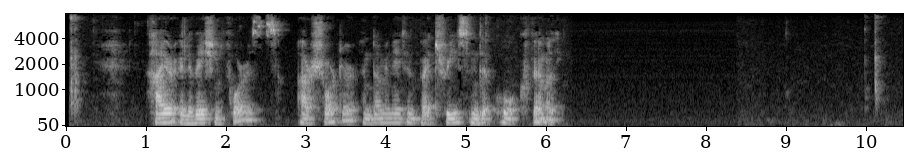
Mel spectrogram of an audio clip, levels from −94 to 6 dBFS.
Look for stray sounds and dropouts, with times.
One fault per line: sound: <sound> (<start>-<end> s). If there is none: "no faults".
no faults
